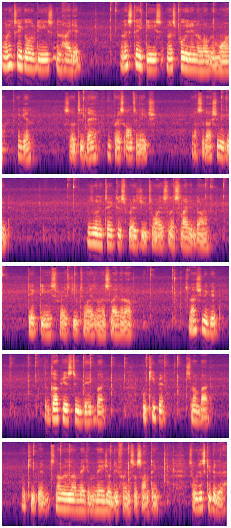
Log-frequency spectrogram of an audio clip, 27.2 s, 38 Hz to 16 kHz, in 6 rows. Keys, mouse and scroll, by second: 0.4 scroll up 1, 2.4-3.0 right drag, 3.0-9.2 drag, 7.6-8.4 scroll down 1, 8.4-9.2 scroll up 1, 9.2 right click, 9.5 scroll down 1, 10.6 shift+right click, 11.3 g, 12.8 click, 13.4 right click, 13.7 shift+right click, 14.4 g, 15.3 click, 16.3 Tab, 16.5 scroll down 2, 16.8-27.2 middle drag, 17.4 scroll down 2, 18.6-18.9 scroll up 1, 19.7 scroll up 1, 20.3 Tab, 20.4 scroll down 1, 20.9 scroll up 1, 21.2 Tab, 21.8 Tab, 23.7 scroll down 1, 24.2 Tab, 25.4 scroll down 1, 26.7 KP_3.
